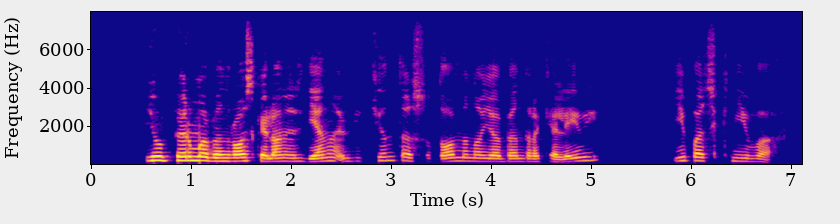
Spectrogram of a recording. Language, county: Lithuanian, Kaunas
